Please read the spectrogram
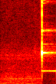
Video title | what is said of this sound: Pick the Perfect Watermelon | can you see the difference in that sound? Much higher.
